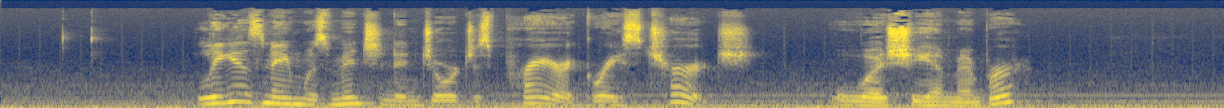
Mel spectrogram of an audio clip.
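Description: A woman speaks calmly in a clear, close voice.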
